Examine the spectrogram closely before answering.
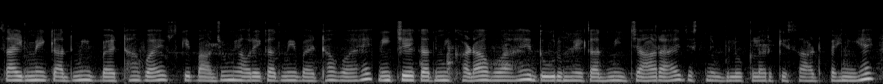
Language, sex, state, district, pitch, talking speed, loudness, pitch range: Hindi, female, Bihar, East Champaran, 185 Hz, 245 wpm, -29 LUFS, 180-195 Hz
